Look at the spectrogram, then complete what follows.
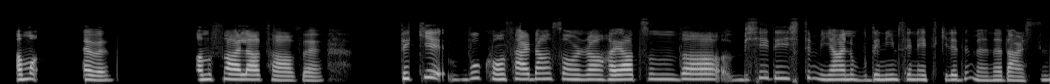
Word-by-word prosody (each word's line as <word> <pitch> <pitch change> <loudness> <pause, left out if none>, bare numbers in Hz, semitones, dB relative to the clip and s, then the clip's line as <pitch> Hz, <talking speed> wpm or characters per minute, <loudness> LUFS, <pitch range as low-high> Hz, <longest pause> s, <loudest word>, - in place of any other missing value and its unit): Ama 245 +3 +3 0.4
Evet, 200 -3 +3 0.8
anısı 230 +3 +1
hâlâ 230 -1 +7
taze. 190 -3 -2 0.8
Peki, 280 +3 +1
bu 220 +8 -5
konserden 250 +1 +2
sonra 230 -3 0
hayatında 240 +1 +3
ı 205 +1 -10
bir - - -7
şey 295 +5 -7
değişti 280 +2 -5
mi? 240 -5 -5
Yani, 225 -2 +1
bu 195 - -9
deneyim 225 0 0
seni 220 0 -3
etkiledi 215 +3 -4
mi? 200 -7 -5
Ne 200 0 -2
dersin? 195 +2 -4
225 Hz, 130 wpm, -25 LUFS, 215-245 Hz, 0.8 s, hâlâ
